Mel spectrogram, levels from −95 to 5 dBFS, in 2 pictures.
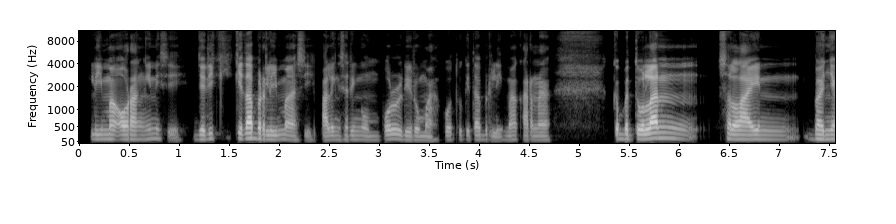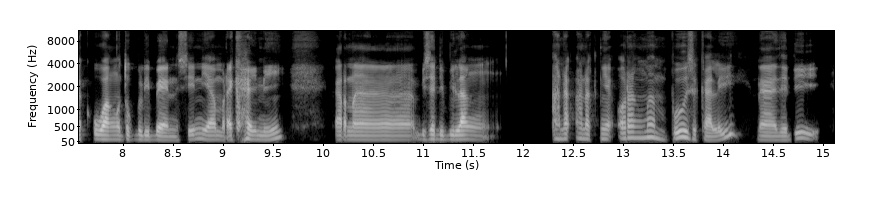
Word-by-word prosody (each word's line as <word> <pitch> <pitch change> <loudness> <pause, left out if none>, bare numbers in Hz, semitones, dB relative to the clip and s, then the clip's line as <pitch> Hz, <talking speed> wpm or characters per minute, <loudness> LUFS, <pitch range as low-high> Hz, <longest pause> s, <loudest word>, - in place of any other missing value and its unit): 5 130 0 0
orang 130 0 +3
ini 145 - -8
sih 135 - -14
jadi 130 +4 -2
ki 170 +4 -18
kita 155 +1 +8
berlima 125 -4 0
sih - - -16
paling 115 +1 -3
sering 120 -1 -8
ngumpul 120 +6 -3
di 115 -4 -5
rumahku 110 +2 -7
tuh - - -17
kita 120 - -7
berlima 115 -1 -8
karena 110 -1 -5 0.6
kebetulan 150 -1 +6 0.2
selain 130 +1 +2
banyak 130 -5 0
uang 125 -2 +5
untuk 120 - -3
beli 120 -2 -3
bensin 110 +5 +1
ya 120 -3 +2
mereka 115 - +1
ini, 125 - -1 0.5
karena 120 -1 +1 0.5
bisa 125 +1 -3
dibilang, 125 -1 +1 0.7
anak - - -2
anaknya 140 -1 -4
orang 165 +1 -1
mampu 175 +1 0
sekali 260 -1 -2 0.2
nah 110 -1 +1
jadi, 130 +9 -5
125 Hz, 150 wpm, -26 LUFS, 115-140 Hz, 0.7 s, kita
